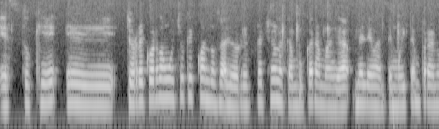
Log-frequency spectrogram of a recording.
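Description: Dry and close with no echo, a woman's dark, mellow, medium-pitched voice runs at a fairly quick pace in a flat monotone. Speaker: podcast host. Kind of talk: casual chat.

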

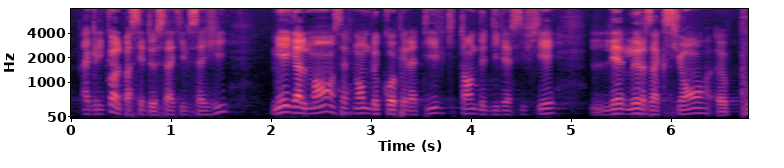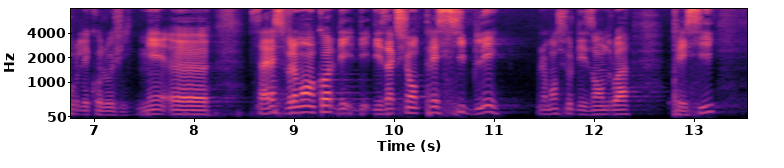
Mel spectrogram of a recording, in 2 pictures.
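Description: This man talks at a moderate pace and medium pitch, with ordinary pitch variation and long, frequent pauses. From Senegal. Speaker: novelist. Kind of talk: panel discussion.

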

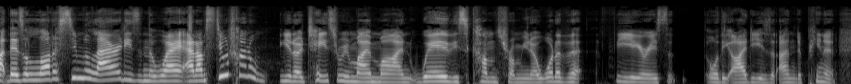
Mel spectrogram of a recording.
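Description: In an Australian accent, a woman talks at a very fast pace with a fairly high pitch, a bright, sharp tone, lively intonation and big swings in loudness, on a very clean recording with a silent background. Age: 30s. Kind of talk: interview conversation.

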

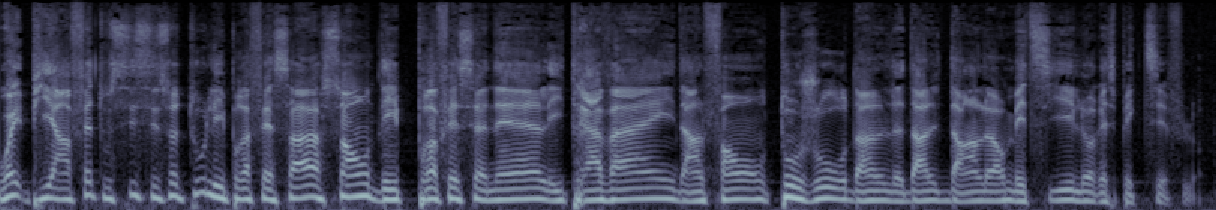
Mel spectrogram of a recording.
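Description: On a very clean recording with a silent background, a man with a Quebec accent speaks fairly slowly and with hardly any pauses, at a medium pitch that varies in an ordinary way. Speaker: TV columnist.

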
